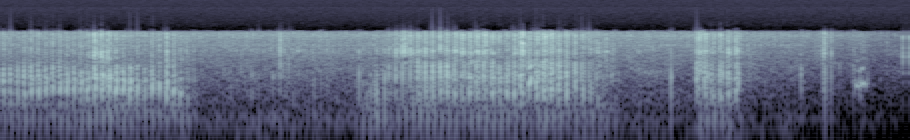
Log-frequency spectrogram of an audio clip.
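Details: Close-up of a female pet cat purring with her new green fish toy; strong pulsing purr in two long phrases, then quieter, broken purring with small clicks and shuffling.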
